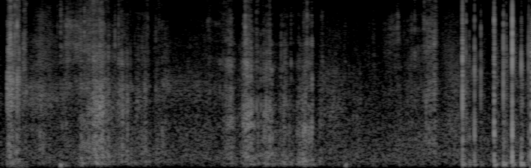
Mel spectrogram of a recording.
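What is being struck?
Masquerade mask with rhinestone band.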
